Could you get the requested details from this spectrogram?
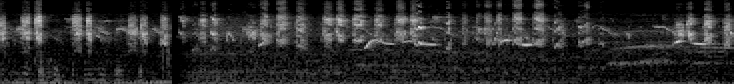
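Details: Young sooty-headed bulbuls chatter loudly in overlapping high, scratchy chirps. Quick upslurred whistle notes are scattered throughout, over a soft low hum.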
